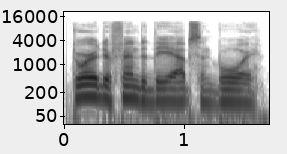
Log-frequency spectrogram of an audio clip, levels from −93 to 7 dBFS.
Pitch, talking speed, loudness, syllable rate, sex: 125 Hz, 175 wpm, -16 LUFS, 5.9 syllables/s, male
